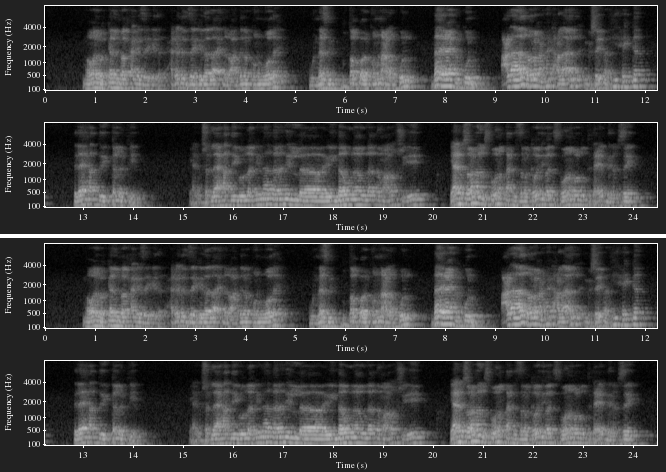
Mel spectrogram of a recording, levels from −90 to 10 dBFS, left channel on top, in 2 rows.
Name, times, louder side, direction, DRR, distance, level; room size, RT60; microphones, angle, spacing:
voice 1, 0.7-4.7 5.3-7.3 7.7-8.6 9.1-11.9 12.8-14.0 15.1-19.7 20.3-23.9, right 1 dB, ahead, -6 dB, 1.6 m, -27 dB
13.0 x 5.4 x 3.8 m, 0.70 s
head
